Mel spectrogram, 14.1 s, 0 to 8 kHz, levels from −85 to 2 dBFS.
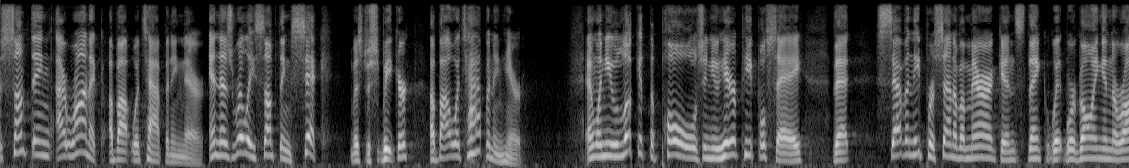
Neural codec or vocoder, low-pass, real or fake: codec, 16 kHz, 2 kbps, FunCodec, trained on LibriTTS, 25 frames a second; 7.2 kHz; fake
